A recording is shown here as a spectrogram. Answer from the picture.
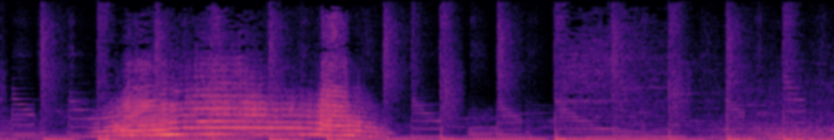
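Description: An elephant trumpeting sound effect: one call of about a second and a half that rises and then falls in pitch, over cheerful background music.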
